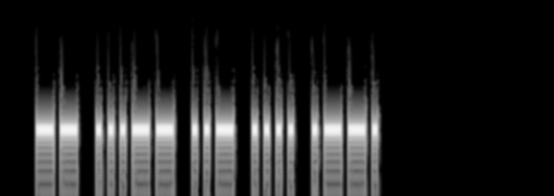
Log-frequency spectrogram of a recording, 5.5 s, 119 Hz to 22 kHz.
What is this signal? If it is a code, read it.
Morse code, heard as a keyed tone, about 21 wpm, 700 Hz. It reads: M3UHP
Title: DXCC-100 Call Signs - 5 Characters - Repeated 2x - 20wpm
